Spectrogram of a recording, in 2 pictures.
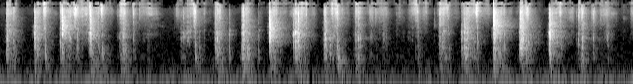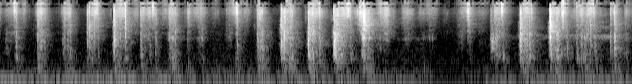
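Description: Tarot cards being shuffled close up in fast, crisp riffling bursts, each a rapid flutter of snapping card edges, repeating with short pauses between rounds and no talking.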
